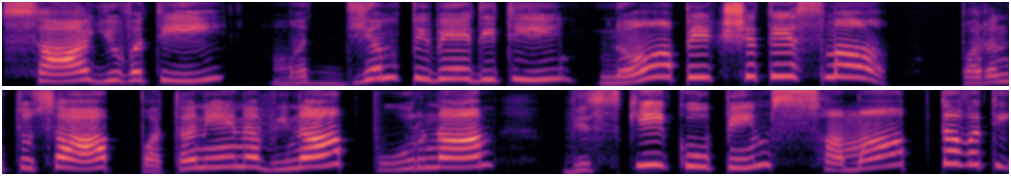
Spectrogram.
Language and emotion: Sanskrit, surprised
